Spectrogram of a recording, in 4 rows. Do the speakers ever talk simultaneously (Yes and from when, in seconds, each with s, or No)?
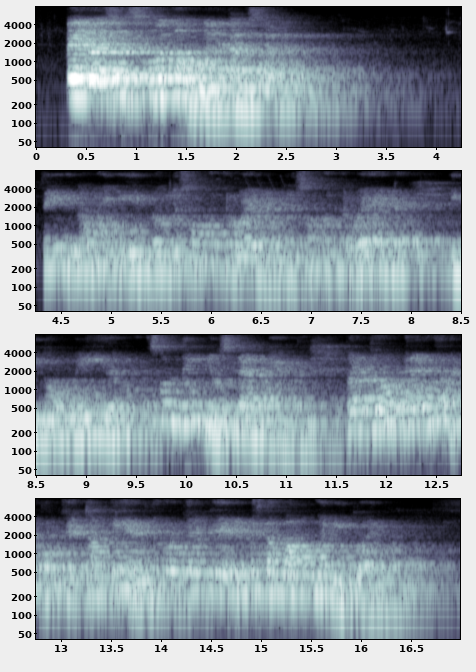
No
